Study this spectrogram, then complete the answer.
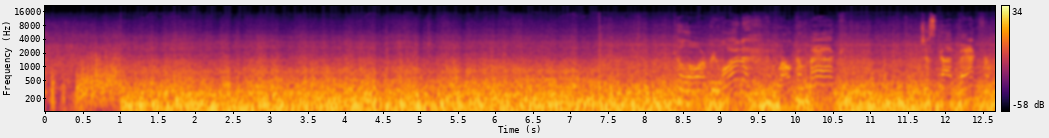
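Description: Tyres roar steadily on a road from inside a moving car.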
